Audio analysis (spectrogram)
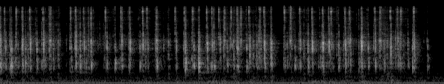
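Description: A plastic mechanical keyboard with clicky blue switches and plastic keycaps is typed on continuously by the fingertips of both hands. Rapid, bright, crisp clicks overlap in a steady stream with very short decay, pausing briefly twice before the typing stops near the end.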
